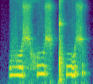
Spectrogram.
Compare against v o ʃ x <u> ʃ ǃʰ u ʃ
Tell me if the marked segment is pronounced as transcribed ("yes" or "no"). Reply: yes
